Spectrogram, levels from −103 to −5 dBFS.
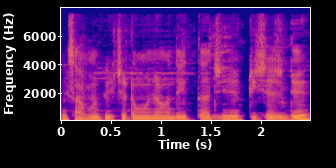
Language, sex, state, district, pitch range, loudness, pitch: Bengali, male, West Bengal, Kolkata, 125-130 Hz, -35 LUFS, 130 Hz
